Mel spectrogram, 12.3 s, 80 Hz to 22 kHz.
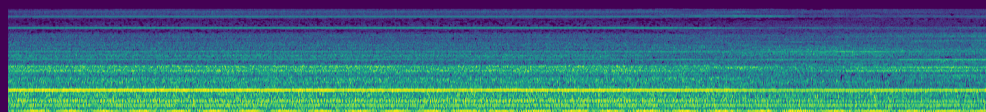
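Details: Allen Bradley MPL-B330P-MK74AA servo motor, test run after repair on an Allen Bradley drive: an even, constant hum with a steady high whine and slight low pulsing, no knocks or grinding. Normal servo motor run.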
